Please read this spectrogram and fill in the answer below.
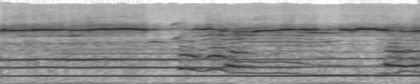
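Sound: wolf howling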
